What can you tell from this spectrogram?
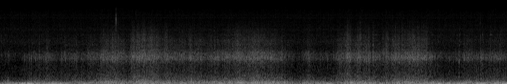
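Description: Wind buffeting an action camera's microphone: an uneven low rumble, with a rushing hiss that swells and fades twice.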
